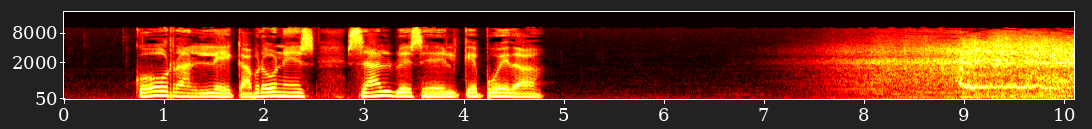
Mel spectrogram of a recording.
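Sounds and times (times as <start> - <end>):
speech: 0.7 - 4.8
rushing roar: 7.0 - 10.1
sharp steady screech: 7.1 - 10.1
car tires squealing as it skids to a stop: 7.4 - 10.1.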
